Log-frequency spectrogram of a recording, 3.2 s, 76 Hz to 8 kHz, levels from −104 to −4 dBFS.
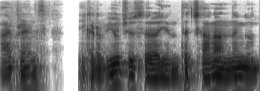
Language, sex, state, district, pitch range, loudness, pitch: Telugu, male, Andhra Pradesh, Visakhapatnam, 80-85 Hz, -16 LUFS, 85 Hz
